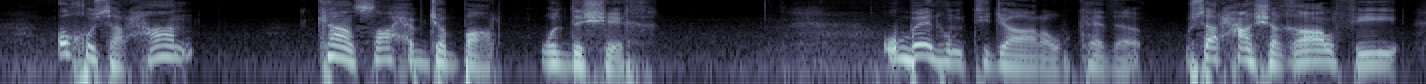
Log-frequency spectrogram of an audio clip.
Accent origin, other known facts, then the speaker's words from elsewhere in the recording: Kuwait; أنا ككويتي مثلا أو الكويتيين ممكن لهم موقف من العراق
